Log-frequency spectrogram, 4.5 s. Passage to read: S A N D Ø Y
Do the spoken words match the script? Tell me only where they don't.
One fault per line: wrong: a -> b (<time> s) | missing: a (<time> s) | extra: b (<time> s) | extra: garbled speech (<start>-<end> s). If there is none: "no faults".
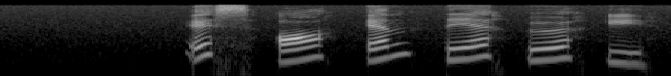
no faults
